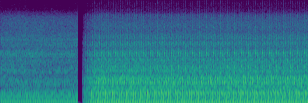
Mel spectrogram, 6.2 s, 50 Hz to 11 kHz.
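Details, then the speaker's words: 2007 VW Touran diesel with 117,000–118,000 miles, idling: steady clatter with an even puffing chuff, an exhaust leak at the front gasket, suspected to be back pressure from a blocked DPF blowing past the gasket. "exhaust and he wanted me to repair the gasket but what it turns out to be is i think is a blocked epf filter and it's just back pressure is just blown past the gasket at the front"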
